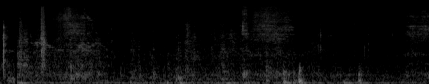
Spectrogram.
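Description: Quiet eating sounds: a spoon and chopsticks tapping and scraping as noodle soup is served into a paper cup and eaten from it, a few light scattered taps.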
